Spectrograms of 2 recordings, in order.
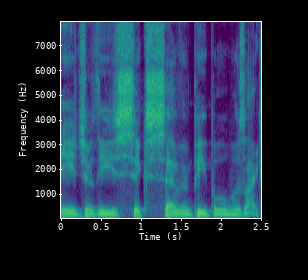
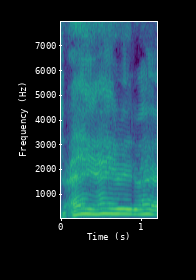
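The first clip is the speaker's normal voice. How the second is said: son yelling; 9 semitones higher, much slower than usual. Retold or imitated. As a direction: call out for dad's attention. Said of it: "he's yelling to me".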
